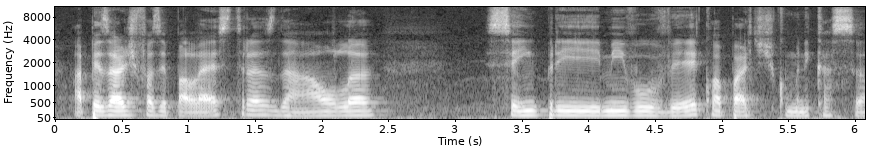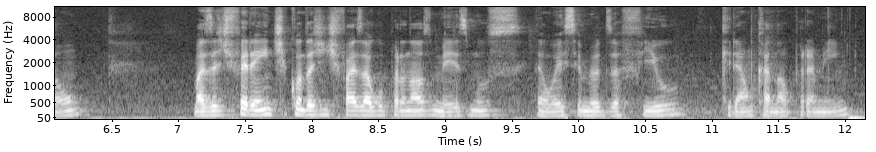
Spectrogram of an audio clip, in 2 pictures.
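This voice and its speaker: The delivery runs at a moderate pace in a flat monotone, broken by long, frequent pauses. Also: man. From interior of São Paulo state, Brazil. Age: 30s. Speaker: vlogger. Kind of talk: casual personal vlog monologue. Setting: talking alone to camera. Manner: unscripted, single take with some hesitations.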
